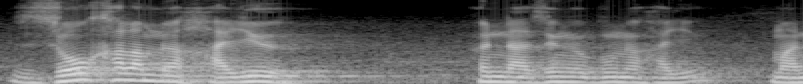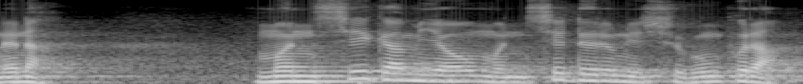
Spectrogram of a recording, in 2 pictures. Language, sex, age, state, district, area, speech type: Bodo, male, 18-30, Assam, Chirang, rural, spontaneous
